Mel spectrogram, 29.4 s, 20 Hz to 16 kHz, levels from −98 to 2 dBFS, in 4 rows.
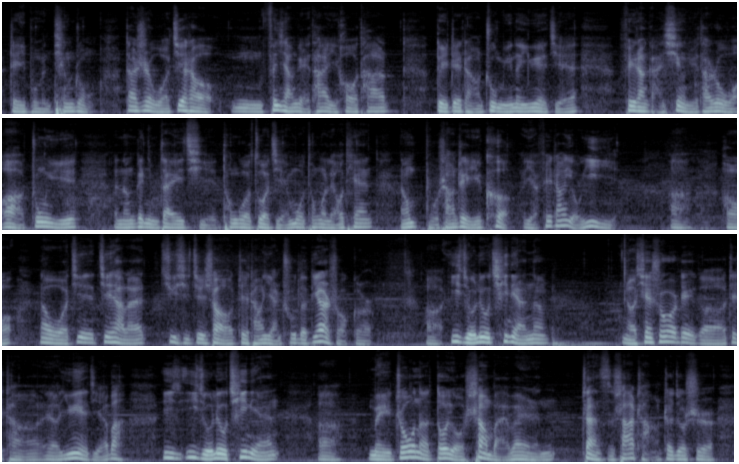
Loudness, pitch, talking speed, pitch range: -36 LUFS, 120 Hz, 270 characters per minute, 110-140 Hz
